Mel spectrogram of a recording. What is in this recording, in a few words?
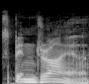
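"spin dryer", British English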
